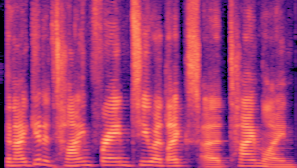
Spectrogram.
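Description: A woman's voice: mid-range voice, lively intonation, normal speed, bright, forceful tone. A woman hosting a podcast interview, encouraging her guest and reflecting the guest's story back to her in a conversational way. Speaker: podcast host.

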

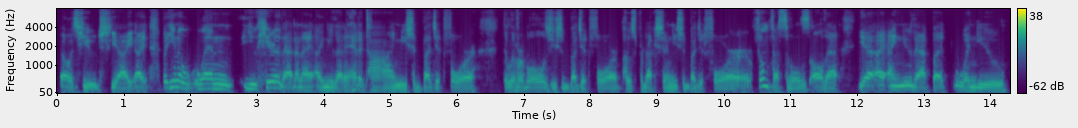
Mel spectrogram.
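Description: A man's voice: on the low side, moderate pace, no room sound, dull audio. A man with a nasal, sniffly voice from a cold, explaining his filmmaking in a rambling, conversational way as an interview guest. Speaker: guest, writer-director.

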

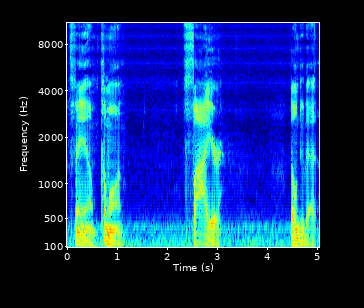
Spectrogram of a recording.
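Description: A man's voice: deep voice, wildly swooping pitch, very slow, vocal fry, fairly bright tone. An American man co-hosting a podcast, bantering casually in blunt, slangy, opinionated style. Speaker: podcast co-host. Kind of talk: casual banter while running through sneaker releases.

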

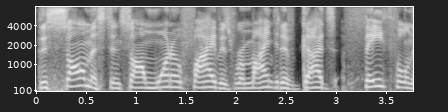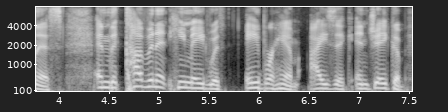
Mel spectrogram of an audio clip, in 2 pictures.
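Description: Bright, clear-voiced male preacher, higher-pitched. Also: dry recording. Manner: emphatic, rhetorical questions, repeats phrases for weight. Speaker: Bible teacher and series host. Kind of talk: sermon, expository preaching.

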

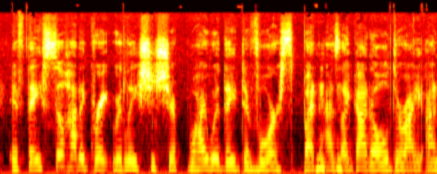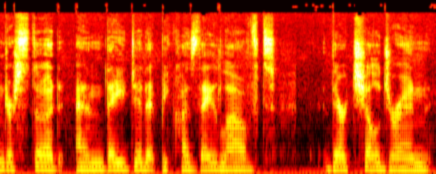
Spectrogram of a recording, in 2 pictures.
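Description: Middle-aged woman, New Jersey accent, earnest interview guest, a little low-pitched. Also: poor audio. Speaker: guest, co-owner of flight center. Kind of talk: interview answers.

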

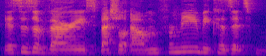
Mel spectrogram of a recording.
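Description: A woman's voice: fairly low pitch, a little fast, pushed and bright. A woman telling anecdotes as a panelist in an informal, conversational manner. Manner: informal, uses "like" often. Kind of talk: casual anecdotal chat.

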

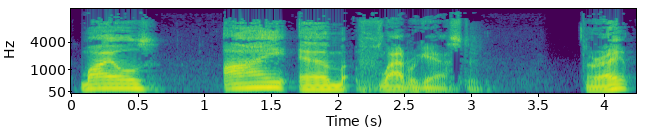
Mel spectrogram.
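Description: A man's voice: mid-range voice, sing-song, slow, fairly bright tone, no room sound, clean studio sound. A man co-hosting a podcast in a casual, chatty, jokey way with rambling asides. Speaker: podcast co-host.

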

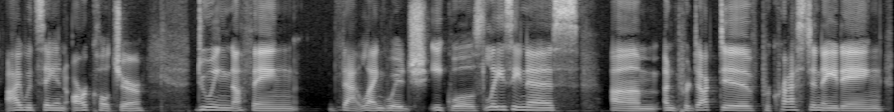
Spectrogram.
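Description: Low-voiced woman podcast co-host. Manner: thoughtful, rambling with many ums. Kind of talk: casual chat.

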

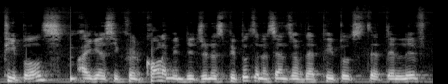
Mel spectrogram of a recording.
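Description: A man in his forties from Germany with a German accent, speaking English as a second language, talking as a guest researcher in a thoughtful, halting way with many restarts. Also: medium pitch, mellow, a little hiss or hum. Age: 40s. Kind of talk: interview talk.

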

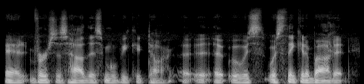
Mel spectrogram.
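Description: A man co-hosting a podcast in casual chat, sometimes halting as he searches for words. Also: low voice, flat delivery, no echo. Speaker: podcast co-host. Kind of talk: casual chat about movies and tech.

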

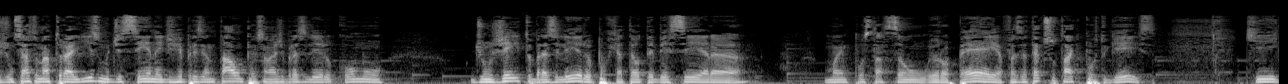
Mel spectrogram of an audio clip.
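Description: Reflective Brazilian man with a husky voice. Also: medium pitch, warm tone. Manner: reflective, halting, searching for words. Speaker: documentary director being interviewed. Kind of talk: casual interview conversation.

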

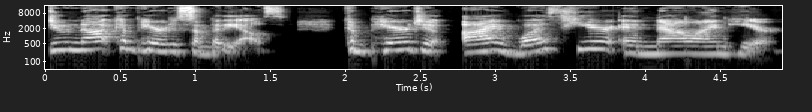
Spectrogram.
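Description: A woman's voice: high-pitched, moderate pace, fairly bright tone. A woman in her forties hosting a podcast as a fitness coach, talking in a casual, encouraging way with frequent restarts. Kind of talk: casual interview chat.

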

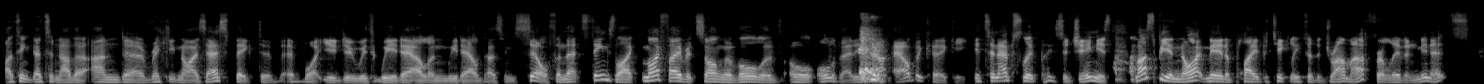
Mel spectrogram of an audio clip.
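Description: A man's voice: lowish voice, expressive, a little fast, hardly any pauses, a bit bright. A male podcast co-host asking questions eagerly in a casual interview.

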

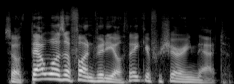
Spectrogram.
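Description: A man's voice: on the high side, huge pitch swings, quick pace, no room sound, clean studio sound. A man hosting a podcast in casual chat, with jokey, informal asides. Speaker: podcast host.

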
